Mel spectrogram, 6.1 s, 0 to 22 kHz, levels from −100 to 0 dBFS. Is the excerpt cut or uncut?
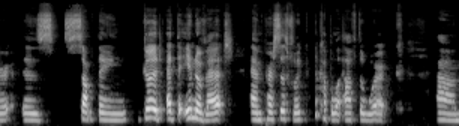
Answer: cut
